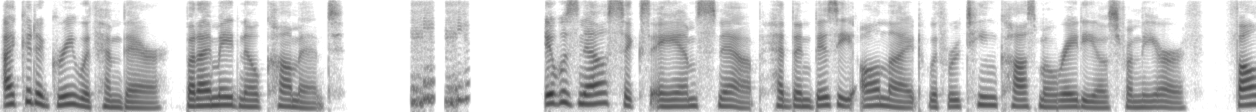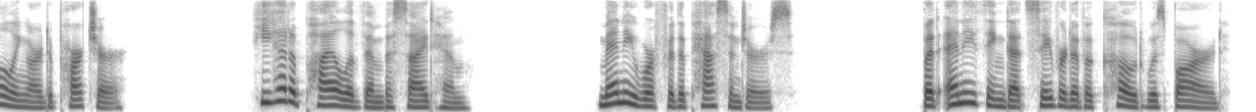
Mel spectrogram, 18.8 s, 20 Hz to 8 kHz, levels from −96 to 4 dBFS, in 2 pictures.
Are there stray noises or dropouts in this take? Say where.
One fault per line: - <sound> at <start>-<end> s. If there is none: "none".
- laugh at 3.1-3.5 s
